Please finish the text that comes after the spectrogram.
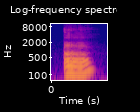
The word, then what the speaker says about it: un: All right, so when you combine this u and n, you get the nasal sound 1.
